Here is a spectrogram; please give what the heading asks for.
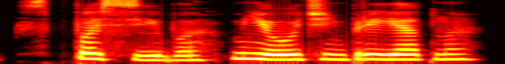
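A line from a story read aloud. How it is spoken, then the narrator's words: Snorted. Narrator (Russian): фыркнула я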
